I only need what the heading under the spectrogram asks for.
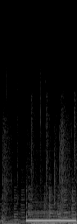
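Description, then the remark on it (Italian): A telephone ringback tone sounds once during an outgoing call from a radio program: a single steady, pure beep lasting about a second, loud, over a faint busy background. “Squilla.”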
